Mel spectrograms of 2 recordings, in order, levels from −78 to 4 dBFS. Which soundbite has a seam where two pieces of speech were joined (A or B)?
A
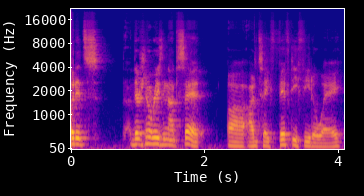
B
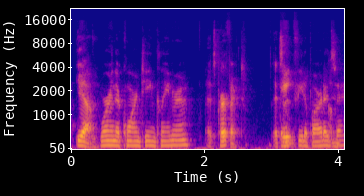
A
